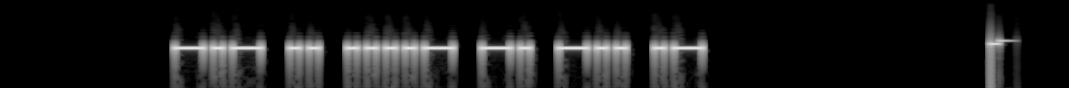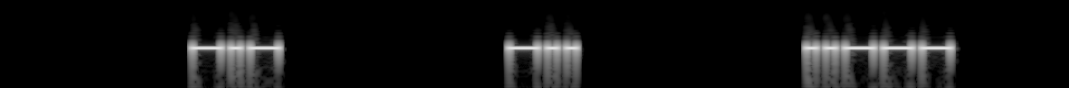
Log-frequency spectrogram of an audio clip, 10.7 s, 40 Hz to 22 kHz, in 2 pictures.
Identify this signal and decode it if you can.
Morse code, heard as a keyed tone, about 25 wpm, spaced as for 14 wpm, 700 Hz. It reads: KI4NDA KD2
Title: USA Call Signs - 6 Characters - 8x Character Spacing - 25wpm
